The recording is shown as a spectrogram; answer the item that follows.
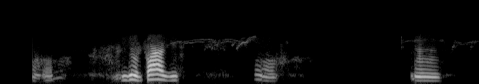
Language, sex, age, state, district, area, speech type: Manipuri, female, 45-60, Manipur, Imphal East, rural, conversation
